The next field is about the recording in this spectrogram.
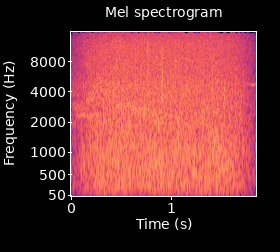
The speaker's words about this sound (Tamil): அவற்றுடன் சேர்த்து காட்டின் இடையில் ஓடும் நதிகளின் சலசல ஓசை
